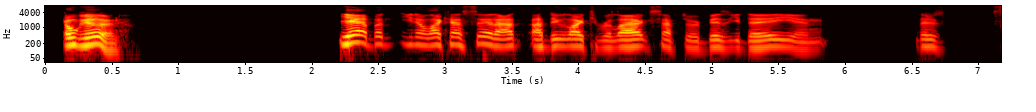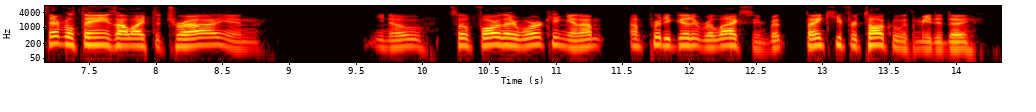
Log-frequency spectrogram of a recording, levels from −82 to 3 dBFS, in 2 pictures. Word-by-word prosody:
Oh, 180 - +5
good. 185 +3 +4 1.6
Yeah, 230 +3 +7
but 205 -2 -13
you 190 -2 -16
know, 185 -1 -9
like 190 +2 -4
I 195 - -2
said, 195 +2 -7
I 165 +1 -1
I 155 - -3
do 160 +2 -11
like 160 -1 0
to - - -23
relax 150 +1 -3
after 145 -2 -12
a 130 - -17
busy 140 +1 -11
day, 145 +3 -7
and 120 -1 -16 0.7
there's 155 -5 -14 0.3
several 205 -2 +1
things 190 -2 +5
I 175 - +8
like 170 0 +4
to - - -13
try, 170 +4 +3
and, 125 -6 -11 0.8
you 150 - -16
know, 145 0 -7
so 175 -1 -4
far 180 +6 +4
they're 175 -2 +3
working 185 -1 -2
and 140 - +1
I'm 160 +1 -1 0.2
I'm 165 - -5
pretty 190 +1 -3
good 175 +1 +2
at 170 - -5
relaxing 145 -5 -1
but 140 - -6 0.2
thank 170 +3 +2
you 185 - -3
for 165 - -6
talking 180 -2 +3
with 125 -1 -11
me 125 0 -3
today. 120 -1 -3
160 Hz, 205 wpm, -23 LUFS, 140-185 Hz, 1.6 s, I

